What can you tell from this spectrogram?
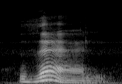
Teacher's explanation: with Dhal, you feel like you have to show your tip of your tongue out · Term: TH sound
